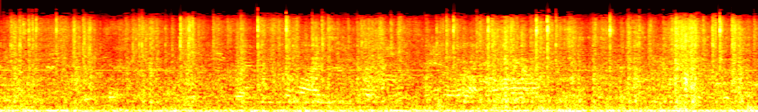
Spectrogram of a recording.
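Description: A bus engine rumbles low and steady as the bus drives along.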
